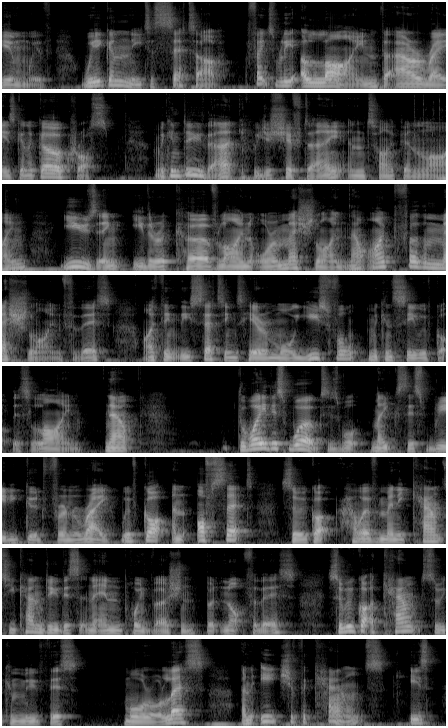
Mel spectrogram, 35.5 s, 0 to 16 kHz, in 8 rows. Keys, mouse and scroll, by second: 3.8 shift+middle click, 3.9 middle click, 4.0 shift+middle click, 6.0 ctrl+right click, 6.7 shift+a, 8.5 l, 8.7 i, 8.8 n, 12.3 click, 15.9-16.3 scroll down 1, 16.3 middle click, 18.2 click, 19.3-20.5 scroll up 1, 20.5 click, 21.5 shift+middle click, 21.6 middle click, 21.6 shift+middle click, 26.5 click, 30.2 click, 33.4-33.8 scroll up 1, 33.9 shift+middle click, 34.2-34.7 scroll up 1, 34.7 shift+middle click.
